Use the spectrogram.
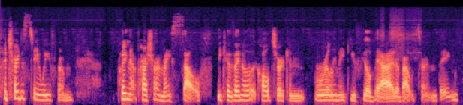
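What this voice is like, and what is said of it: Sick-sounding, congested voice. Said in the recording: “apologize for my voice because I have a cold.”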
